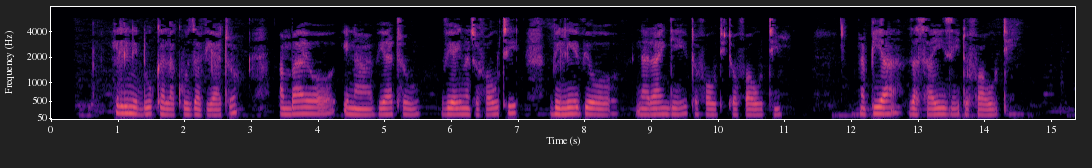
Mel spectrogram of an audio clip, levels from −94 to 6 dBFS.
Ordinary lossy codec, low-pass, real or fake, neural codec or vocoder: MP3, 24 kbps; 7.2 kHz; real; none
